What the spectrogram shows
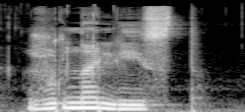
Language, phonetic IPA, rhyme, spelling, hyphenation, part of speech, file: Ukrainian, [ʒʊrnɐˈlʲist], -ist, журналіст, жур‧на‧ліст, noun, Uk-журналіст.ogg
- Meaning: journalist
